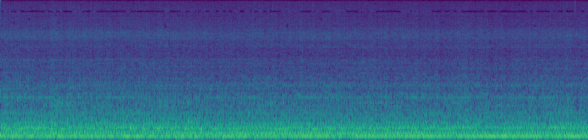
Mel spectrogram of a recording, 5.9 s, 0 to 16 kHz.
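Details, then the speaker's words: Subaru wagon daily driver, cabin mic, freeway at 100 km/h, 3,000–4,000 rpm under full load: steady deep booming drone from a fiberglass-packed, roughly 14-inch X-Force straight-through muffler, before replacement with a Lukey Turbo muffler. "I've been driving this car for about 18 months as my daily driver and getting sick of the noise from the muffler that's in it at the moment. It's a X-Force straight through muffler."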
